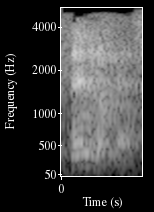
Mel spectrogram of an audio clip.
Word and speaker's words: dunamis: In the Greek, it's dunamis, if I'm pronouncing it right. D-U-N-A-M-I-S. Dunamis. And that's where we get the word dynamite.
